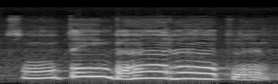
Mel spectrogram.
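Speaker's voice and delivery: put-on very slow, hushed little kid; small innocent kid voice. Imagined kid telling mom, slow and hushed. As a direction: whimper it like a timid child.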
